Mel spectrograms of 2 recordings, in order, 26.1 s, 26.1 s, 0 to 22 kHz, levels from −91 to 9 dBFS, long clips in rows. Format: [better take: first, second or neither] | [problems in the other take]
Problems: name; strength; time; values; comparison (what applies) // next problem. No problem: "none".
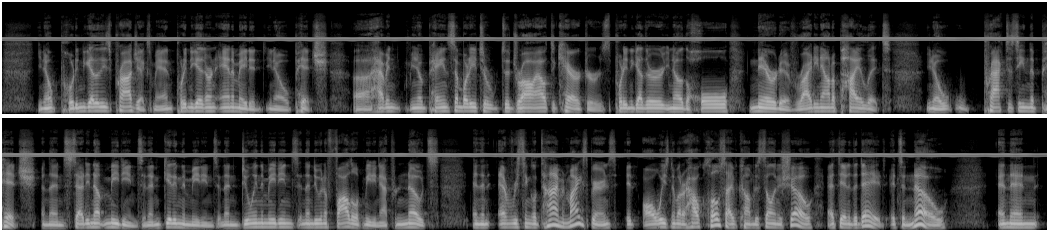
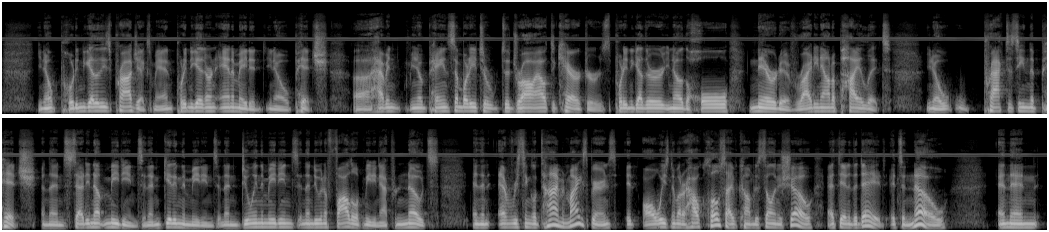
second | high-pitched whine; loud; throughout; 6 kHz, 6 dB below the speech; faint in the second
